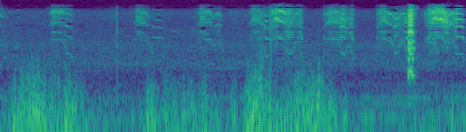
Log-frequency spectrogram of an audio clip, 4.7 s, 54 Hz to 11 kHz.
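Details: Begging at a falcon nest during the fifth feeding, May 9, 2020, 4:40 PM. Short raspy bursts come in uneven bunches roughly every half second, with one sharp piercing cry near the end, over low rumbling noise.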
